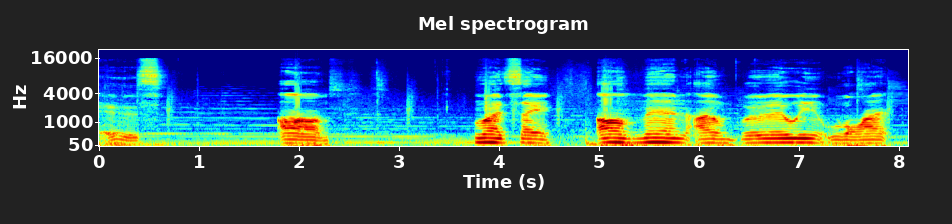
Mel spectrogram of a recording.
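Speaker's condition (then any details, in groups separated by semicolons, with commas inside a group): Cerebral palsy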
